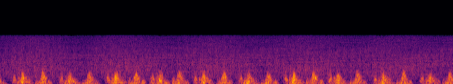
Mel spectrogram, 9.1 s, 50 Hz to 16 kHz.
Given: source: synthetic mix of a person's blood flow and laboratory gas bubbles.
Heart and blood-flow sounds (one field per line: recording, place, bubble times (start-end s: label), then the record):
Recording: Doppler ultrasound of blood flow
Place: precordium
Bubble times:
no bubbles
From the record:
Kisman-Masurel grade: 000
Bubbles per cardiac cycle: 0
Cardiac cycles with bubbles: 0%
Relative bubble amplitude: no bubbles discernible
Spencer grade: 0 (complete lack of bubble signals)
